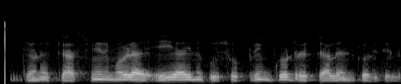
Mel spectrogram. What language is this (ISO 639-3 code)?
ori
